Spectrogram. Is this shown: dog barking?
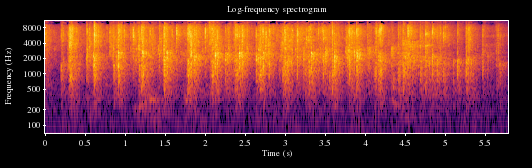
no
